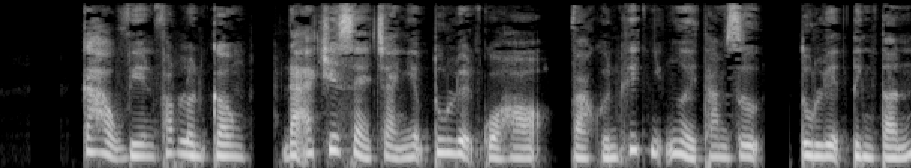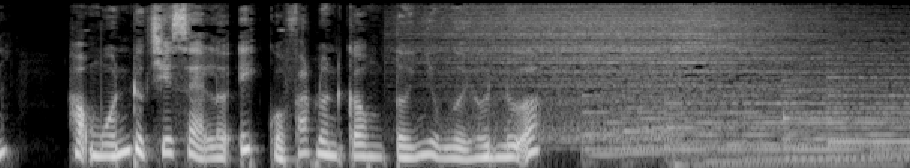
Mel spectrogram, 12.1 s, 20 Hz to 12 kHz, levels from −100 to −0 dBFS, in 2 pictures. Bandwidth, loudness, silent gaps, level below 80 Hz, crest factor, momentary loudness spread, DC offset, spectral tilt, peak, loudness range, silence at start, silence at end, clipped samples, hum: 11.5 kHz; -24 LUFS; 1.69-1.82 s, 3.73-3.78 s, 5.10-5.26 s; -56 dBFS; 16 dB; 14 LU; under 0.1%; -5 dB/octave; -8 dBFS; 4 LU; 0.55 s; 0 s; under 0.1%; none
